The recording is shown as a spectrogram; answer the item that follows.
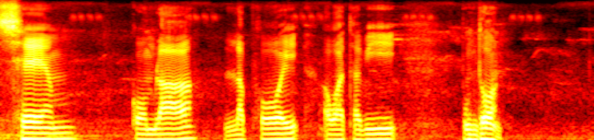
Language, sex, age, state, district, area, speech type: Manipuri, male, 45-60, Manipur, Kakching, rural, spontaneous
